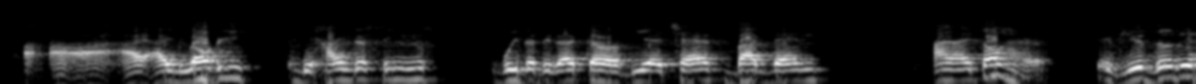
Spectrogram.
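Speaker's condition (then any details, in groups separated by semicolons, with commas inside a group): Cerebral palsy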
